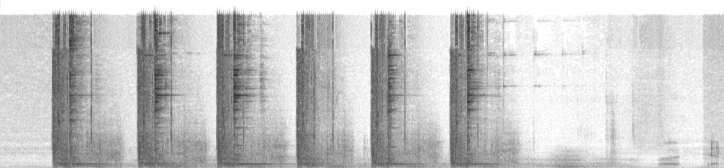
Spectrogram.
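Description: An AR rifle fitted with a CMC trigger fires six loud, sharp shots in a steady, evenly spaced rhythm, each with a ringing metallic tail, then falls quiet.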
